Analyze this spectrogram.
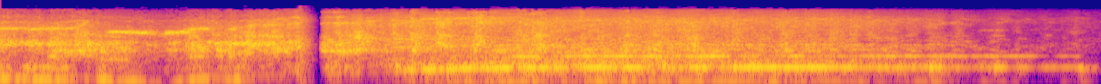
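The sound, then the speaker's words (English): A blender running on low, mixing coconut butter with other ingredients, gives a loud, steady whirring drone. It cuts out briefly early on, then resumes as an even motor hum with a faint churning texture that eases slightly at the end. “You just want to basically blend up that coconut butter with these other ingredients. So I'm just going to start on low and kind of get it to stir up a little bit.”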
